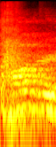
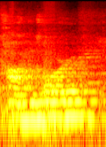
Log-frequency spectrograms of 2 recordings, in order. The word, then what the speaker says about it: Concord: not from around here, they'll probably pronounce it Concord. We don't pronounce it that way. We're not that sophisticated, okay? Say it like you've done meth at least a few times. Concord!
